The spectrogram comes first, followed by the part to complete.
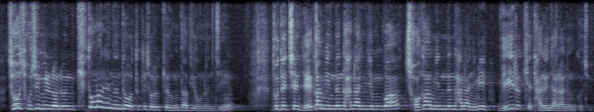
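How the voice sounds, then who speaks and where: A middle-aged male pastor preaching a sermon, telling a story and acting out its characters with shifting voice and loudness. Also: high-pitched. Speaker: senior pastor.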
